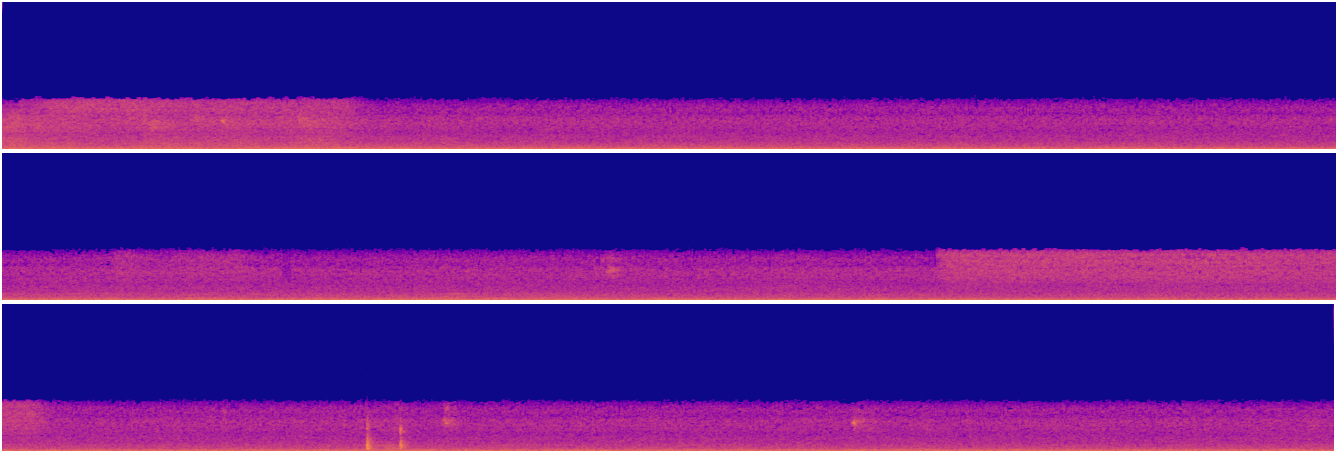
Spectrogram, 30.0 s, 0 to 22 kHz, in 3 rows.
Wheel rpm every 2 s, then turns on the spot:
0, 0, 0, 0, 0, 0, 0, 0, 0, 0, 0, 0, 0, 0, 0.
none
